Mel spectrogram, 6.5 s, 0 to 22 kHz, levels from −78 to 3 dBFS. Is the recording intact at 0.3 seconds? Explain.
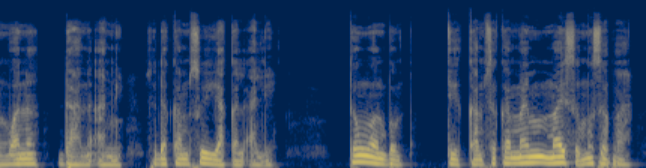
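Yes, the audio is intact at 0.3 seconds, with no fault at that moment.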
